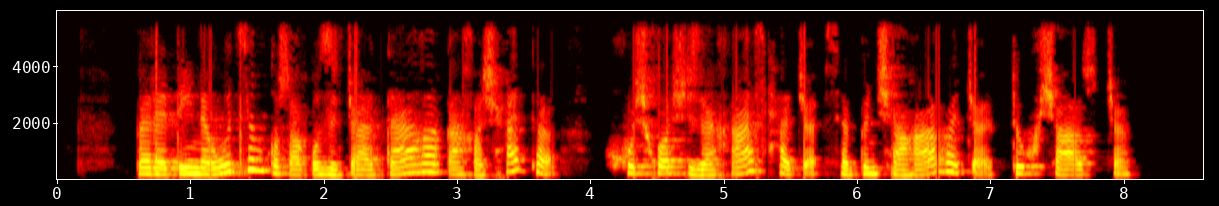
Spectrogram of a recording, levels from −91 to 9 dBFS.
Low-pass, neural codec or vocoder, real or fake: 5.4 kHz; none; real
